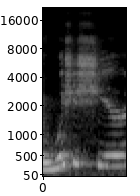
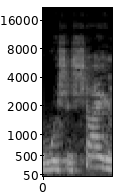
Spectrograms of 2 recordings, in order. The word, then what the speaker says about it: Worcestershire: one garlic i have my wishes sheer sauce or worcestershire sauce whatever way you prefer to pronounce it what's this hair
